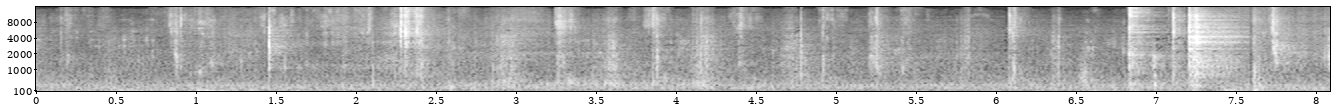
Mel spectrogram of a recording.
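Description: Close-up chewing of a mouthful of rice bowl and Doritos tortilla chips: crunching with many small crisp clicks. About seven seconds in, a louder crinkling burst as a plastic water bottle is picked up.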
